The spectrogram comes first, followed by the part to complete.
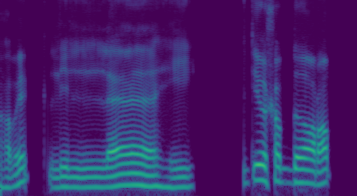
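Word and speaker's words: لِلَّهِ: পূর্বে জের এসেছে এজন্য এই লামটি পাতলা হয়ে উচ্চারিত হবে উচ্চারণটা হবে লিল্লাহি দ্বিতীয় শব্দ এ শব্দে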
